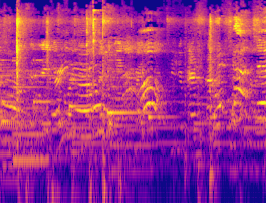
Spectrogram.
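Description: Music playing while young girls chatter and call out over it in high voices.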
